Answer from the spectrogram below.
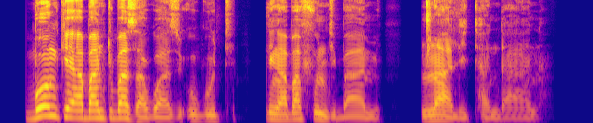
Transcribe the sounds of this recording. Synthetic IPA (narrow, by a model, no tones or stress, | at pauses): βɔŋkʼɛaβantʼuβazaɣwaziʔuɣutʰi̥ | liŋaβafundʱiβami | ŋ͡ǁalitʰandʱaːna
